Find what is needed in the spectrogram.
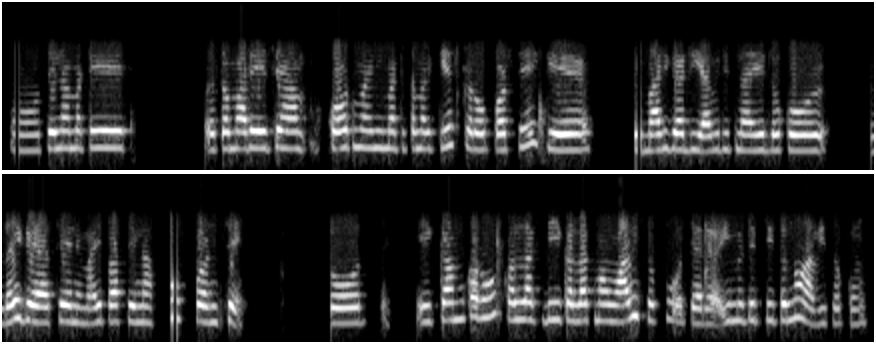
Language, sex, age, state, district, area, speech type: Gujarati, female, 30-45, Gujarat, Kutch, rural, conversation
